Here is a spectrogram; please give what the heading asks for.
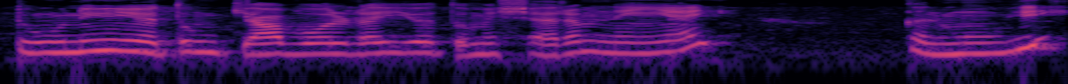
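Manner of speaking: angry scolding mother. Acted. Mother scolds and shames daughter.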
